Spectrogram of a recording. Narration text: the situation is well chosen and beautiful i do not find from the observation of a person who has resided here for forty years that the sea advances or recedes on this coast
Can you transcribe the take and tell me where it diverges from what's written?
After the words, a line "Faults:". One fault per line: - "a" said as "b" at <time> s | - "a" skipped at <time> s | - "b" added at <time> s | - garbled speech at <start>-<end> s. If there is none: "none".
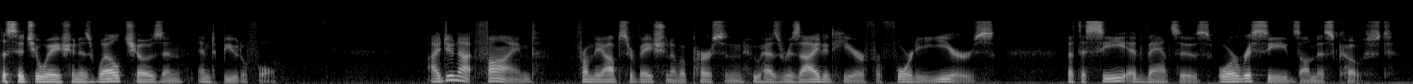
the situation is well chosen and beautiful i do not find from the observation of a person who has resided here for forty years that the sea advances or recedes on this coast
Faults:
none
